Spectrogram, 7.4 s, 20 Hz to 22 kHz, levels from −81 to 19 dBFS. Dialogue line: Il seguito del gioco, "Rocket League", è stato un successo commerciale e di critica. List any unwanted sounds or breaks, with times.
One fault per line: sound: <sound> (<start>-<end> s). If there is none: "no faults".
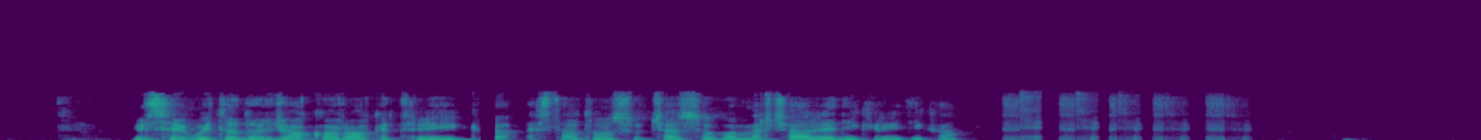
sound: dropout (2.4-2.5 s)
sound: laugh (5.0-6.3 s)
